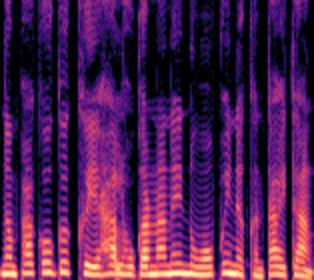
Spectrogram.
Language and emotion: Bodo, neutral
